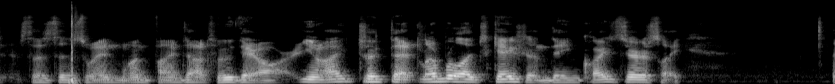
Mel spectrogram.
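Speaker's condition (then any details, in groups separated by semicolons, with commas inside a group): Friedreich's ataxia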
